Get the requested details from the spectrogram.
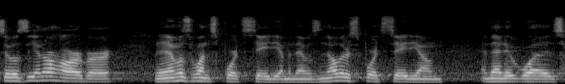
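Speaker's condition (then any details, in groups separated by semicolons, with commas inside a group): No condition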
